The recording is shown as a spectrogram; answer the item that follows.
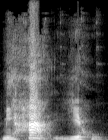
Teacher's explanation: la acentuación por razones de sintaxis pasa de la penúltima sílaba a la antepenúltima sílaba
